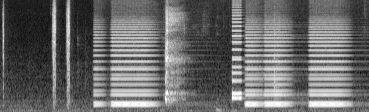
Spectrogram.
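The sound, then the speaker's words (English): A couple of sharp clicks, then a car horn honks in several long, steady blasts with brief gaps between them, the flat buzzy tone loud and sustained. “Car horn.”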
